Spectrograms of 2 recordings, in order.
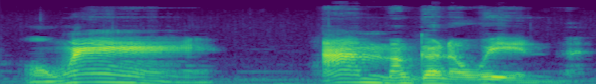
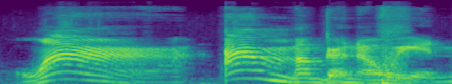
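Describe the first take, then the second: First: It is an impression of Wario. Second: It is an impression of Waluigi.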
